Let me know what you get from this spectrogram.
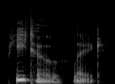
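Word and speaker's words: Peyto Lake: in baf national park by the way that should be Pito Lake it was Bill P not Bill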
